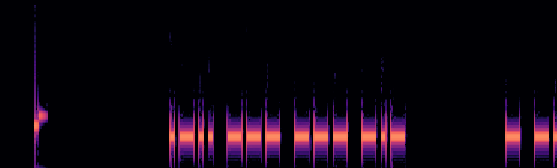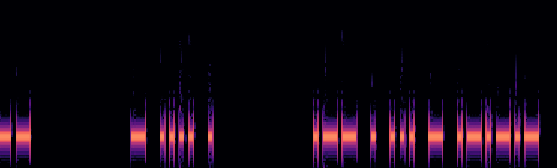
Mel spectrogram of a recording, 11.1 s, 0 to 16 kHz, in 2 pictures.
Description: Morse code, heard as a keyed tone, about 25 wpm, 700 Hz. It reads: LOOK TO THE WEST.
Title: 3x Word-Spacing - Sentences from Top 400 Words - 25wpm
